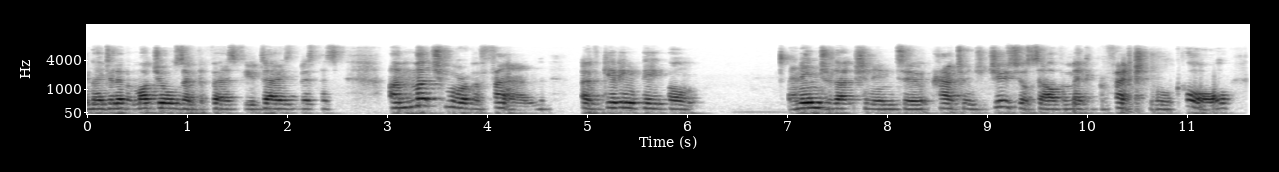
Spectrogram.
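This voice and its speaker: A man's voice: fairly high pitch, moderate pace, a little mellow. A man who trains recruiters answers interview questions in a thoughtful way, often repeating words as he thinks. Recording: dull, roomy, a little distant.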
